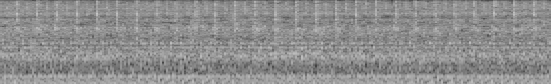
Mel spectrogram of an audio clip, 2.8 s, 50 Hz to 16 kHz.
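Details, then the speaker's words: Moskvich with Opel C20XE engine, cold start in freezing weather, after hydraulic lifters disassembled and cleaned, oil pressure normal: light fast ticking over steady idle, fading as the lifter pumps up; hydraulic lifter tick. "гидрик периодически затихает оно прокачивается что вот уже гидрид прокачался"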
